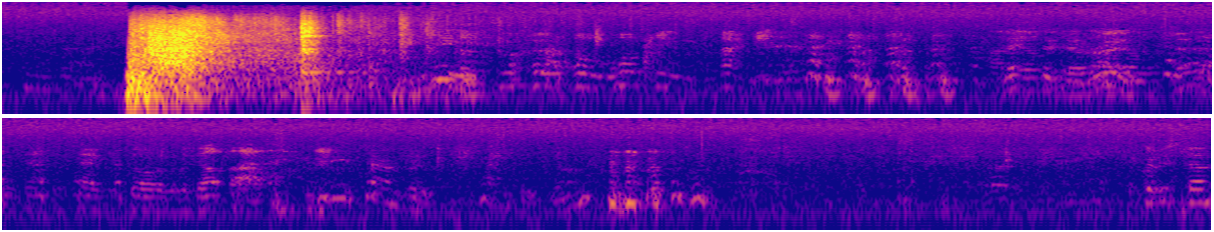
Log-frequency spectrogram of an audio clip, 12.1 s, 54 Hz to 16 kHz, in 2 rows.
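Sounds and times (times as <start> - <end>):
half a stick of dynamite exploding: 0.6 - 2.3
people talking and chuckling quietly: 2.0 - 11.3.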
